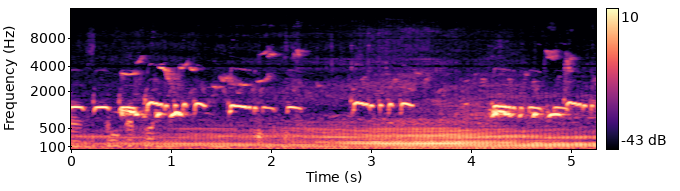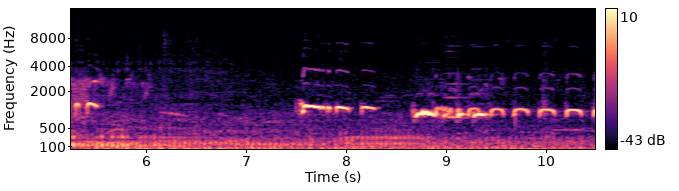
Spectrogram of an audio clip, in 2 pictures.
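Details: Zebra dove singing in a peaceful village in rural Kebumen, Indonesia: short phrases of soft, rolling coos near one pitch, a quick trill followed by a run of clipped notes, repeated several times, over motorcycle engine rumble and distant voices.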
